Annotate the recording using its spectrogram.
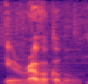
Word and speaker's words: irrevocable: Frequently devotees read it irrevocable, but Dravida Prabhu said that the proper, or was it Jayadvaita? I think Dravida Prabhu said that the proper pronunciation is the emphasis, the stress is irrevocable.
